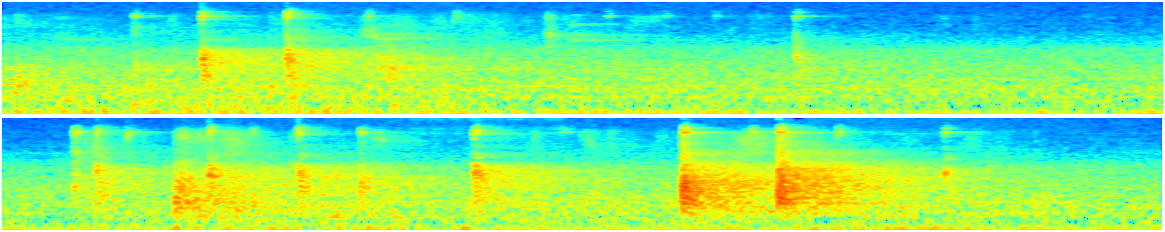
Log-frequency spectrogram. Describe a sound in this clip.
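A table tennis ball clicks back and forth off paddles and a table, echoing in a large hall.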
